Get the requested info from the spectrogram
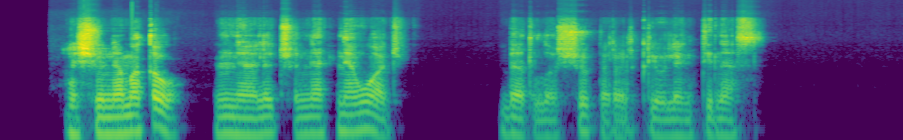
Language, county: Lithuanian, Klaipėda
